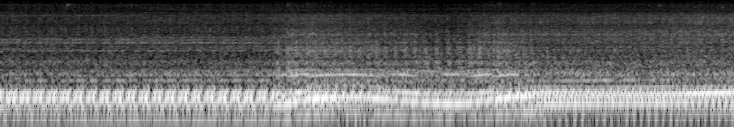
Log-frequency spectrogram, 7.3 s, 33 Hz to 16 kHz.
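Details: Nissan Skyline RB25DET Series 2, first cold start after sitting 8 months: loud, slightly uneven idle with a wavering mid-pitch tone rising and falling over the engine beat; noise disappears above 2,000 rpm; source unknown, owner fears engine dying.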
